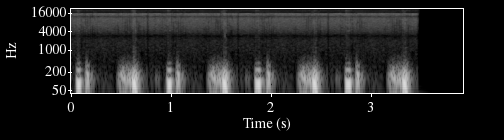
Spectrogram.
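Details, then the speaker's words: Simulated mitral stenosis murmur, best heard at the apex: regular heartbeat about 67/min with a low-pitched diastolic rumble between S2 and S1, with an opening snap. "of mitral stenosis is best heard at Apex and has an opening snap and is low pitched"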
